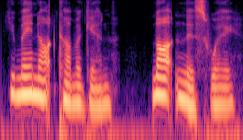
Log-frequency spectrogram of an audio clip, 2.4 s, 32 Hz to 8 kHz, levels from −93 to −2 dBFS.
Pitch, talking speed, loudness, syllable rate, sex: 150 Hz, 195 wpm, -18 LUFS, 5.2 syllables/s, female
